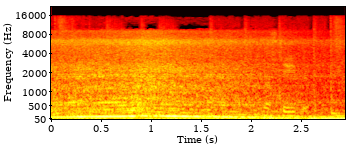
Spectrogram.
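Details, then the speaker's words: Car after fuel pump replacement; any brief initial missing is put down to air in the system: engine revs up and settles smoothly with no stumble or hesitation; pulls correctly and the new fuel pump is working. "तो ये जनाब गाड़ी बिल्कुल सही खींच रही है इसका मतलब है फ्यूल पंप कम कर रहा है"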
